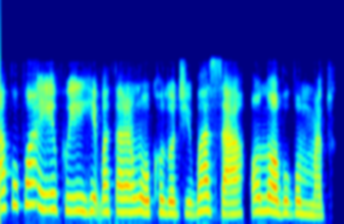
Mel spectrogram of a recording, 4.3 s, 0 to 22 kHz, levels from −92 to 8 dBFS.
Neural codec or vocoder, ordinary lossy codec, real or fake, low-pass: codec, 16 kHz, 0.8 kbps, ZipCodec; none; fake; 7.2 kHz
